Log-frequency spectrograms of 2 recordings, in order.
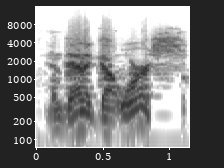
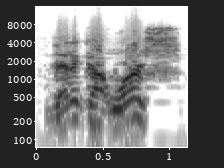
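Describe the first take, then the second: First: Said in the usual way. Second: "Then it got worse" drawn out slowly and pitched high; higher, slower hit on "Then it got worse", rising at the end; dramatic emphatic repeat. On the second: Real, not acted. Radio host escalating his rant about the dinner, "Then it got worse" high, slow and emphatic.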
